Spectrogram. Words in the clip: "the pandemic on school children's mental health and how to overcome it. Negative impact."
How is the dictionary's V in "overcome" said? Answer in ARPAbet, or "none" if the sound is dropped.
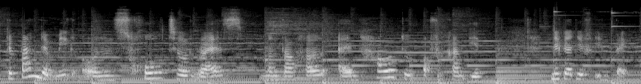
F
